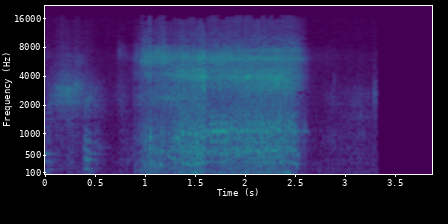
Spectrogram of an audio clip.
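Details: A single loud, rough, hissing breath lasting about one and a half seconds, typical of a snore.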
